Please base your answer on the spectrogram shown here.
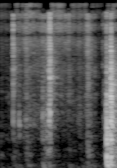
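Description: Tarot cards being shuffled by hand, a few light papery flicks and taps followed by a louder, fuller riffle at the end, close and without speech.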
